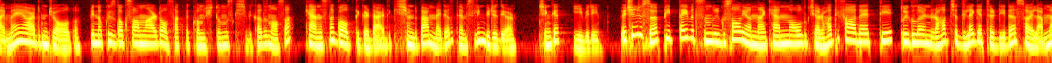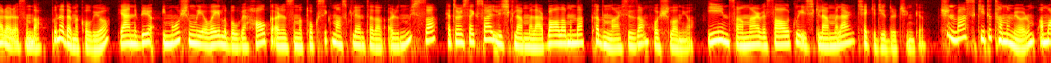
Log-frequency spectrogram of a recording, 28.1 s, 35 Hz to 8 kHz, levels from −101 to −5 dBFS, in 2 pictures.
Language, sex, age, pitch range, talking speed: Turkish, female, 20-39, 155-210 Hz, 155 wpm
